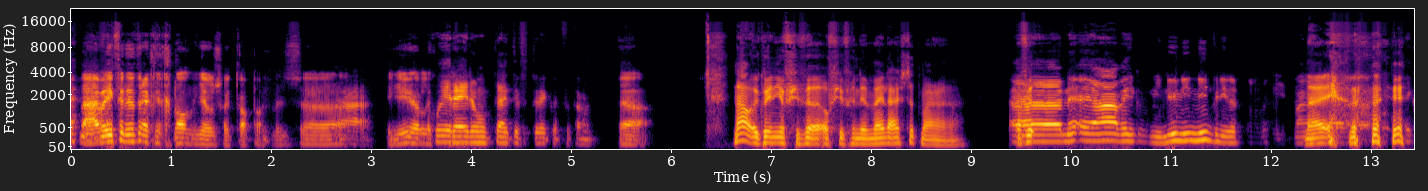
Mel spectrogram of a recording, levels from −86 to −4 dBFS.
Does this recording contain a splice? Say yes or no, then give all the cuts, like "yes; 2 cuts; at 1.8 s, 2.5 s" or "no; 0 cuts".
yes; 2 cuts; at 3.0 s, 11.4 s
